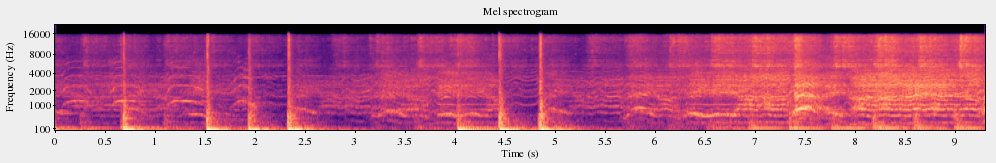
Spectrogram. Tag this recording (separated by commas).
Music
